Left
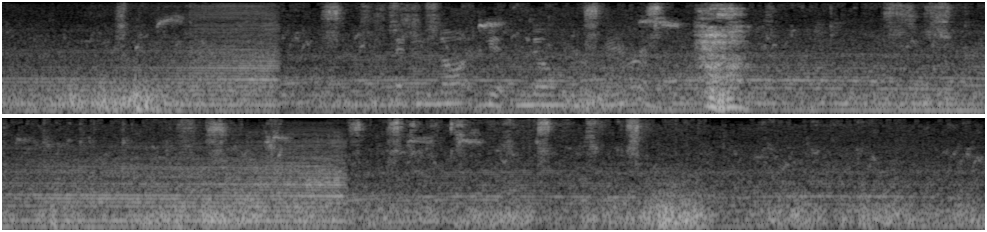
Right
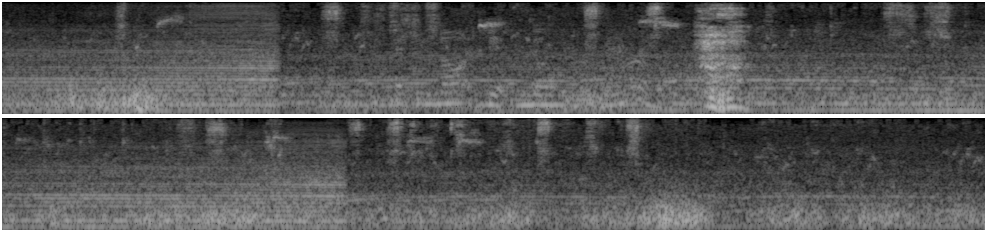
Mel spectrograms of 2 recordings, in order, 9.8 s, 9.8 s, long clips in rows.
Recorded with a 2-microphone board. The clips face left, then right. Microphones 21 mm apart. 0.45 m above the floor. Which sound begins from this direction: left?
A woman speaking, at 2.0 s.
